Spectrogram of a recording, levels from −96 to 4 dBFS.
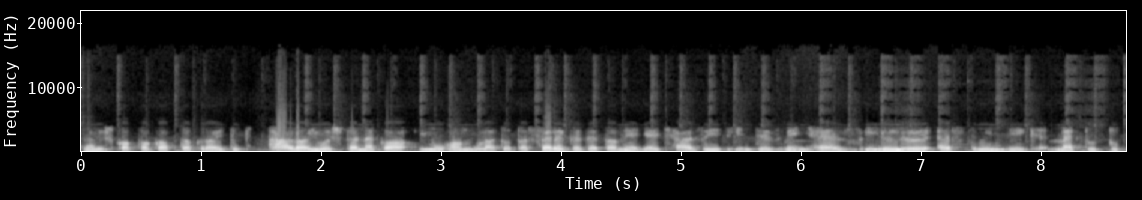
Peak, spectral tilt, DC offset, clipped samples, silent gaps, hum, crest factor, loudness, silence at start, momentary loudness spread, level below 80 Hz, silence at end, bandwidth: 0 dBFS; -6.5 dB/octave; under 0.1%; under 0.1%; none; none; 14 dB; -15 LUFS; 0 s; 9 LU; -48 dBFS; 0.05 s; 9 kHz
